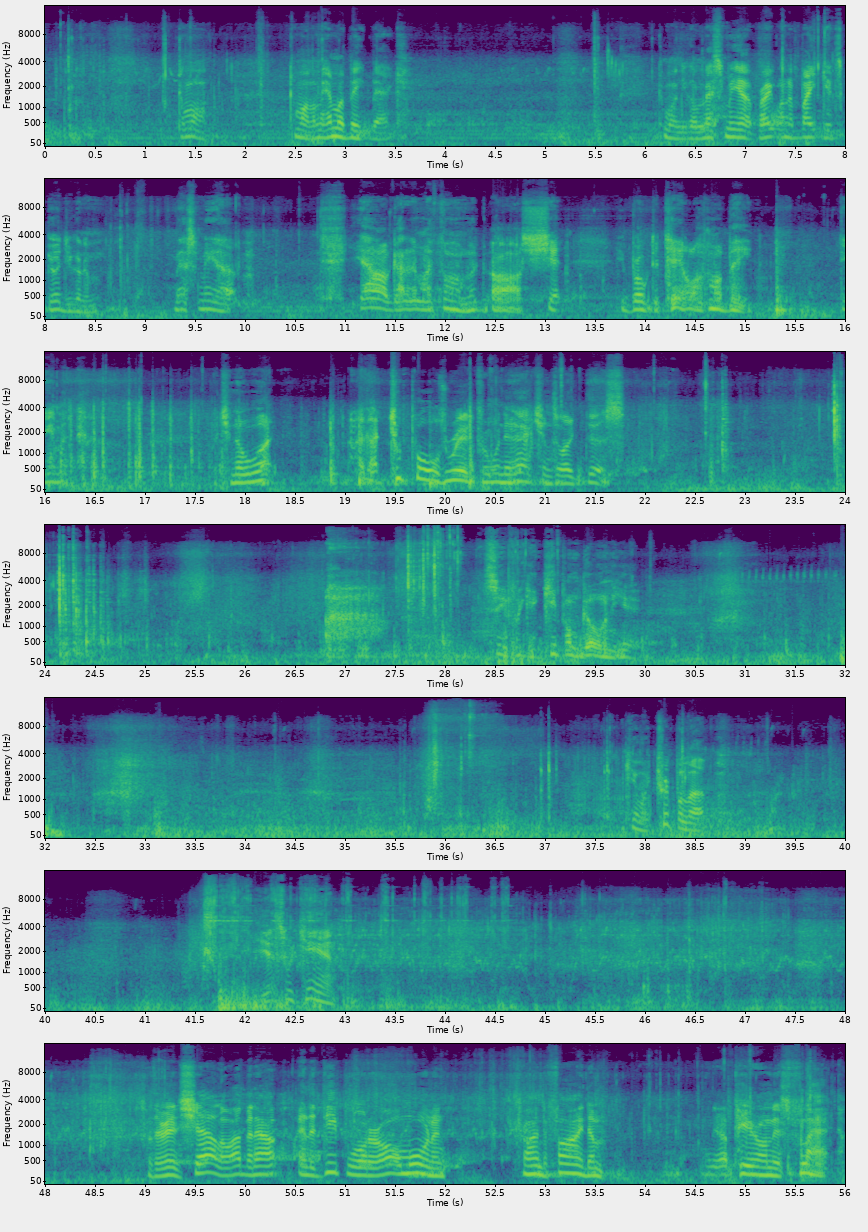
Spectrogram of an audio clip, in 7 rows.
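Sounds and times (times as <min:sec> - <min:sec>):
wind rumbling on microphone: 0:00.0 - 0:56.0
gear clicking and knocking in kayak: 0:15.1 - 0:21.5, 0:22.1 - 0:25.2, 0:27.1 - 0:30.6, 0:35.5 - 0:38.0, 0:41.6 - 0:56.0.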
